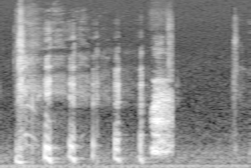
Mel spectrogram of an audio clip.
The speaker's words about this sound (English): It's Parker and Fig and Monster. They're riling each other up, and they're barking at nothing outside the window. And all right. Monster and Parker can't see, so they're just barking because Fig's barking.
